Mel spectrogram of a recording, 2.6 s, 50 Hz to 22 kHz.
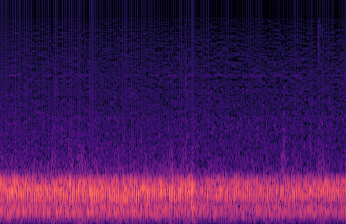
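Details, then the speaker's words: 160 m receive setup: steady hiss around 300–900 Hz appears when the rotator cable wire is connected and vanishes when disconnected, about one S-unit of common-mode noise, later tackled with toroid chokes. "now if I connect the wire here you'll hear the noise and I disconnect the wire and the noise goes away"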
